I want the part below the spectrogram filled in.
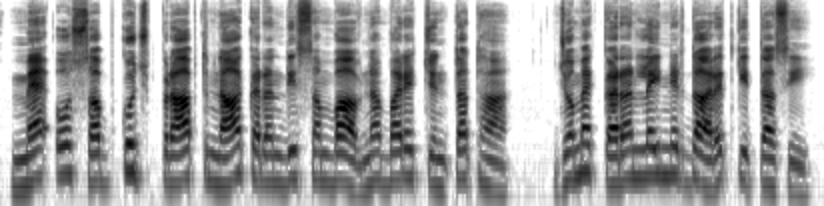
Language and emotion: Punjabi, fearful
